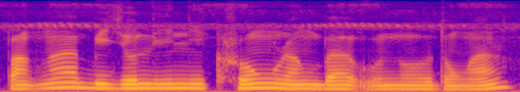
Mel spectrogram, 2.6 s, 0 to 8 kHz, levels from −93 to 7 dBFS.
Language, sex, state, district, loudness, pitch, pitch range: Garo, male, Meghalaya, West Garo Hills, -14 LUFS, 135 Hz, 120-140 Hz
